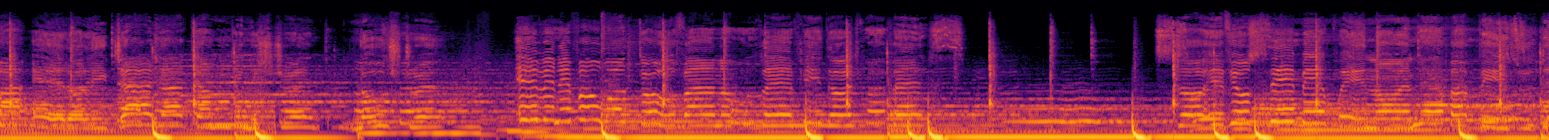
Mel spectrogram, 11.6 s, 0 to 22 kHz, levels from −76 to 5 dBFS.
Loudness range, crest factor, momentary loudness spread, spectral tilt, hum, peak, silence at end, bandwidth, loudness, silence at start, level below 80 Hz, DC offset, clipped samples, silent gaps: 2 LU; 10 dB; 6 LU; -5 dB/octave; none; 0 dBFS; 0 s; 15 kHz; -13 LUFS; 0 s; -14 dBFS; under 0.1%; under 0.1%; none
